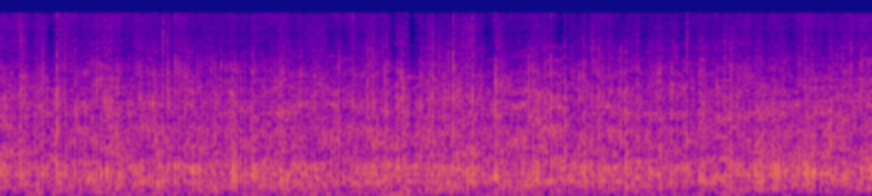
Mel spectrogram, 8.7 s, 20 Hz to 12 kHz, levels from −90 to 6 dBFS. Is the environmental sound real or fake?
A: fake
